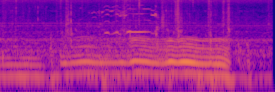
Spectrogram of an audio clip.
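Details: Two spotted hyena cubs of the female Ribbon squabbling over a leftover scrap of fur at Djuma Private Game Reserve; a drawn-out, steady nasal whine with rich harmonics lasts nearly two seconds, then drops away at the end.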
